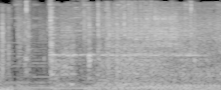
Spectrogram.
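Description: A tractor engine starting up on a farm, a brief starter crank giving way to a steady, close, low running rumble that carries on for the rest of the moment.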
